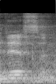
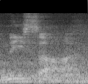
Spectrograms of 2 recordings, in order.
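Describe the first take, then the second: First: The last syllable sounds like 'sen'. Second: The last syllable sounds like 'san'. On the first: The speaker calls it right. "the correct pronunciation and name of the procedure" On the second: The speaker calls it wrong. "People down here call it a Nissan"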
